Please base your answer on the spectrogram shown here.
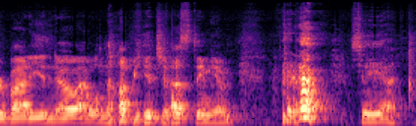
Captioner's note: laughs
